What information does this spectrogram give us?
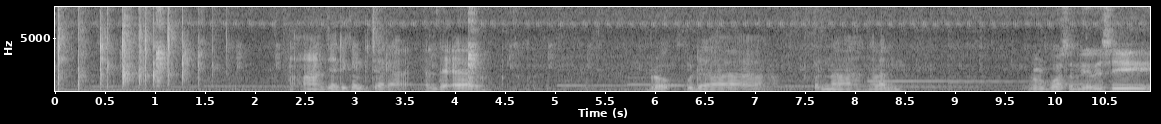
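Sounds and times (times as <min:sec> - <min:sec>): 
hand clapping: 0:00.0 - 0:04.3
speech: 0:02.5 - 0:04.4, 0:06.0 - 0:08.6, 0:09.7 - 0:10.9.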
